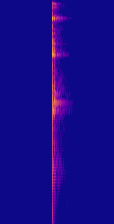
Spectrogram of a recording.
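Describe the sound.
A single sharp clink of glasses touched together in a toast, brief and bright, ringing out quickly into silence.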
